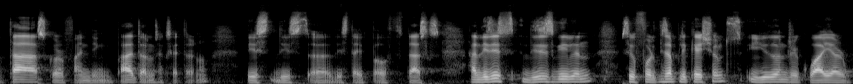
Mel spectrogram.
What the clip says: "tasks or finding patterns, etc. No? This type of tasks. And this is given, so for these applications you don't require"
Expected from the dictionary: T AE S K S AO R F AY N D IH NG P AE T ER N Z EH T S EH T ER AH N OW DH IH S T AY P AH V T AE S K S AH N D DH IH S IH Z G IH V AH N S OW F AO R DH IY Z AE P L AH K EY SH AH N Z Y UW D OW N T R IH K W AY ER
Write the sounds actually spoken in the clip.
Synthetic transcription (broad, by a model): T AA S K AO R F AY N D IH NG P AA T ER N S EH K S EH T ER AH N OW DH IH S T AY P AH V T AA S K S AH N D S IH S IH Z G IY B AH N S OW F AO R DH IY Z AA P L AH K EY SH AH N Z Y UW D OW N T R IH K W AY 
